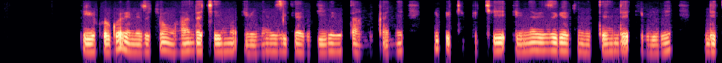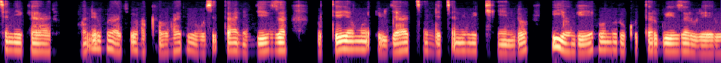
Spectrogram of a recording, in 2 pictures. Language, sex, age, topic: Kinyarwanda, male, 18-24, government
